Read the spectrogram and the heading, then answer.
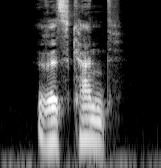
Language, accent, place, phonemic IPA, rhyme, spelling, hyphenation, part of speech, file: German, Germany, Berlin, /ʁɪsˈkant/, -ant, riskant, ris‧kant, adjective, De-riskant.ogg
- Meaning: risky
